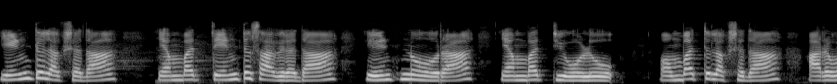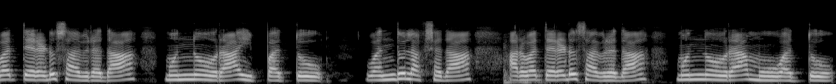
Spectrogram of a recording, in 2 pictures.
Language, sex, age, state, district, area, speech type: Kannada, female, 18-30, Karnataka, Tumkur, urban, spontaneous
